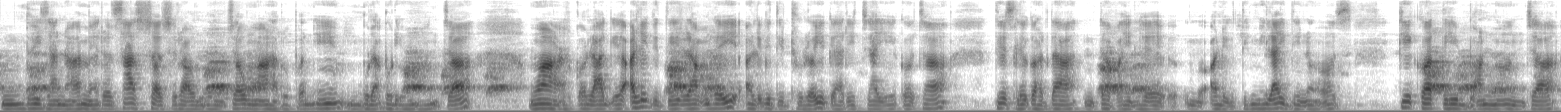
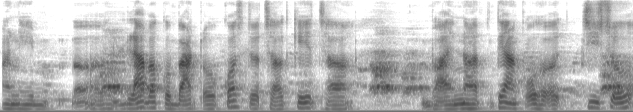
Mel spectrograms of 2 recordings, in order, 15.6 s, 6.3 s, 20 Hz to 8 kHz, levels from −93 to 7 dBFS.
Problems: constant background noise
